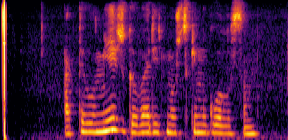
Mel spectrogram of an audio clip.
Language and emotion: Russian, neutral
